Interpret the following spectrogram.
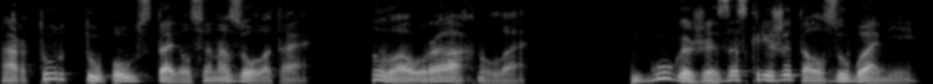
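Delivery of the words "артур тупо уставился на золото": usual speaking voice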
